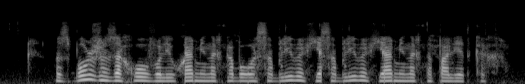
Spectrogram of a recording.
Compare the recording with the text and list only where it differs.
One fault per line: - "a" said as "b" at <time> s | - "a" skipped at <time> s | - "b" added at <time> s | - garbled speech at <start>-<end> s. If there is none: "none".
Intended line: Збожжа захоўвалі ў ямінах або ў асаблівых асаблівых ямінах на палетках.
none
